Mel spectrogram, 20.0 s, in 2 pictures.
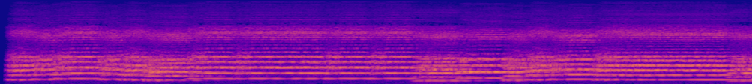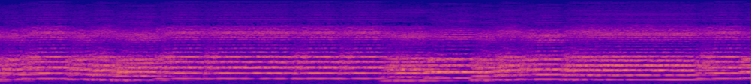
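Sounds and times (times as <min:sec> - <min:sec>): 
tenor singing: 0:00.1 - 0:20.0.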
